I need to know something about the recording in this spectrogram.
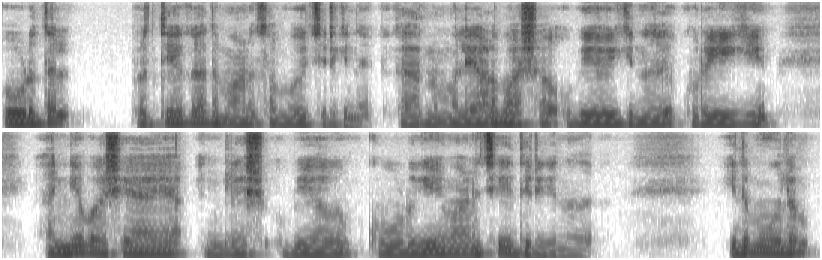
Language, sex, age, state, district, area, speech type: Malayalam, male, 18-30, Kerala, Wayanad, rural, spontaneous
